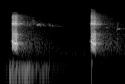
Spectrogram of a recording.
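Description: A pheasant gives two loud, harsh, rasping bursts about one and a half seconds apart.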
